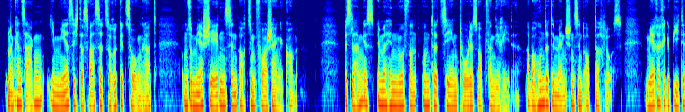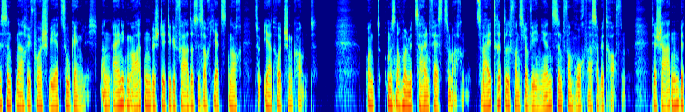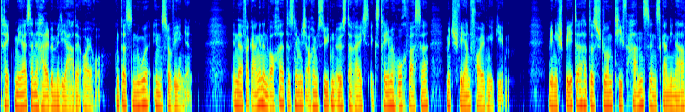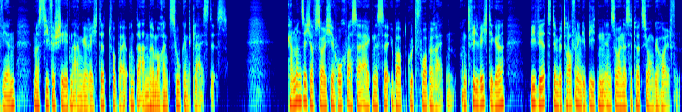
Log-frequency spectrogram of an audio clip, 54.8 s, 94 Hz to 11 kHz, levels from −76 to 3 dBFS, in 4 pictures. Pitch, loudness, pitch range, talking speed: 110 Hz, -19 LUFS, 100-120 Hz, 155 wpm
